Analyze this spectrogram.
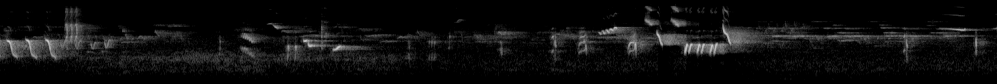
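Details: Tutor recording of Asian brown flycatcher song for songbirds to copy: bursts of rapid high chirps and twisting notes separated by quieter gaps, with thin whistles throughout.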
